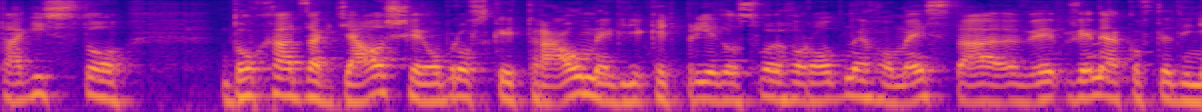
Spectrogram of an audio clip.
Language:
Slovak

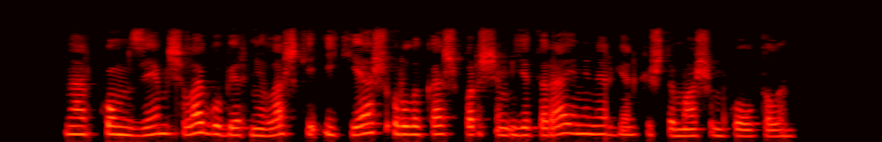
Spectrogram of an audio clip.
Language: Mari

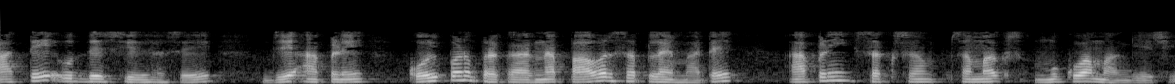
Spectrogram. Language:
Gujarati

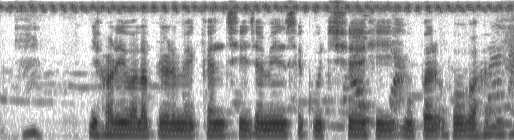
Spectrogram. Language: Magahi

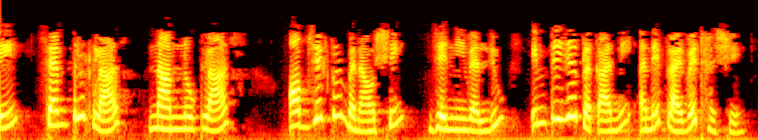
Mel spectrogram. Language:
Gujarati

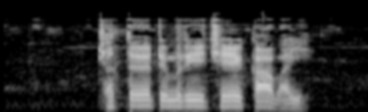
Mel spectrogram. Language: Goaria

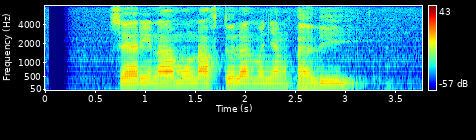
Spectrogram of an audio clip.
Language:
Javanese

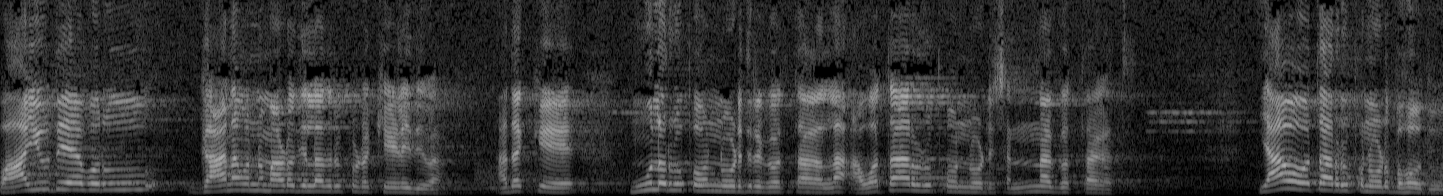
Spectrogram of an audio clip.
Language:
Kannada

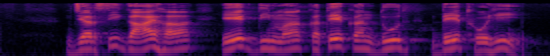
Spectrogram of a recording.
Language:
Chhattisgarhi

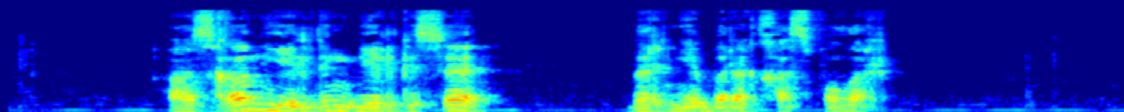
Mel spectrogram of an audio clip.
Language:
Kazakh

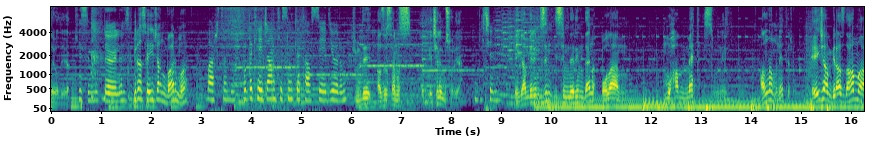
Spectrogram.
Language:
Turkish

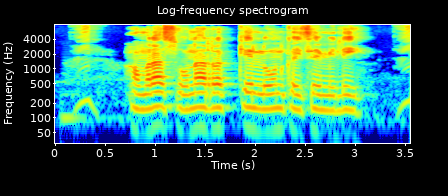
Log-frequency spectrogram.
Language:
Bhojpuri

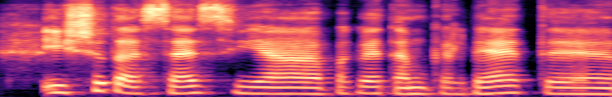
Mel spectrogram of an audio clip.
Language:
Lithuanian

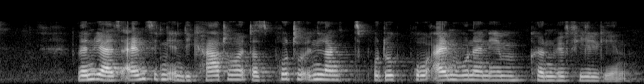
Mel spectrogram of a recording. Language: German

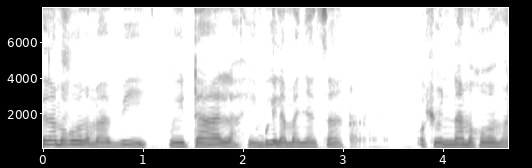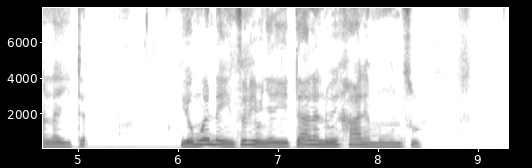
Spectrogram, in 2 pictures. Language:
Tsotso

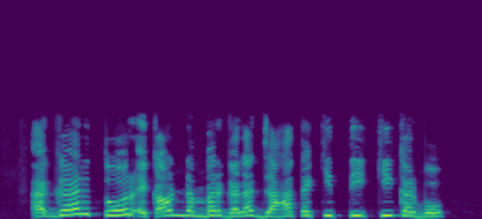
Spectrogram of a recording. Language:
Magahi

